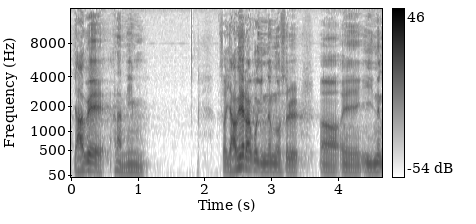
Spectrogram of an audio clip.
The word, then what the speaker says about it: 야훼: 사실은 이름이잖아요 이게 이름이니까 가장 원래 이름에 가까운이 발음이 야외입니다 야외 하나님 야훼라고 있는 것을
